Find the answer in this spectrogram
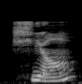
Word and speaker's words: chien: O también chien, chien. Chien significa perro. Si veo una GN, se pronuncia como la ñ.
